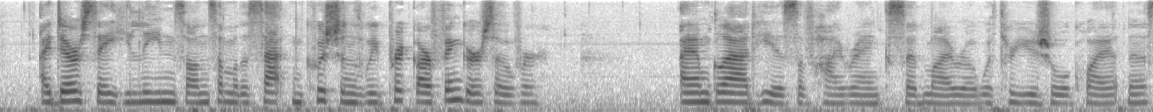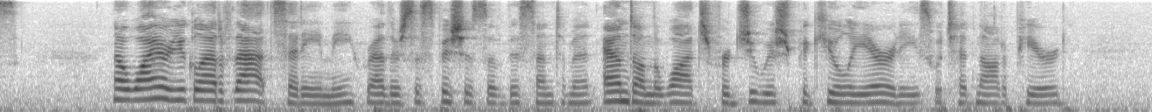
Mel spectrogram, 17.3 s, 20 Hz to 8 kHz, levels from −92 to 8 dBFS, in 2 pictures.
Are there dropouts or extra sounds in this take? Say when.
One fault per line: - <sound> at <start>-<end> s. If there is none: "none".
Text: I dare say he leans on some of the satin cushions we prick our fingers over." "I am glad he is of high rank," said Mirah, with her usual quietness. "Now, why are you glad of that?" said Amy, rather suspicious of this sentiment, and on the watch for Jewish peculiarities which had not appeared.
none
